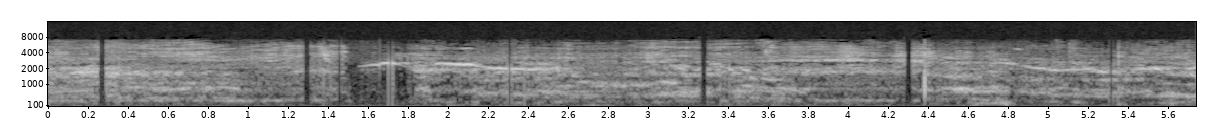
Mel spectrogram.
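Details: Begging white stork chicks at a nest in Ukraine's Pyriatynskyi National Nature Park, fed in the evening of 21 July 2024: a steady noisy hiss with harsh, whining harmonic notes, briefly dipping once before resuming.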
